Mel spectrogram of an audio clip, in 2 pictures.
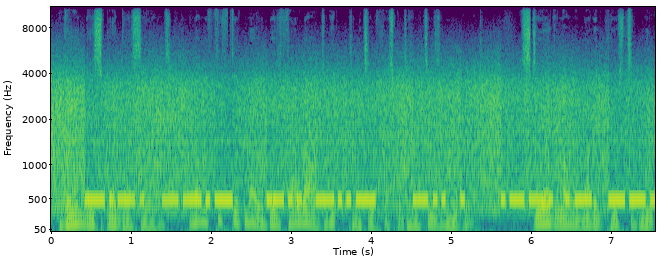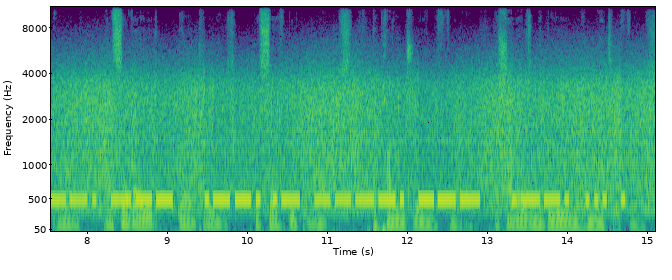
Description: Morse code, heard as a keyed tone, hand-sent with a straight key, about 22 wpm, 490 Hz, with radio static and speech in English. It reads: CQ DX DE PA9O PA9O PSE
